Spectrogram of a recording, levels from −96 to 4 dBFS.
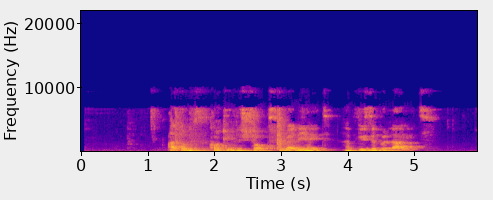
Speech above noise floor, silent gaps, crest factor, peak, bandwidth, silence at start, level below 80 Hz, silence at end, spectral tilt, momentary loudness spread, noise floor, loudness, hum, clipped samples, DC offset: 46 dB; none; 14 dB; -2 dBFS; 7.2 kHz; 1.05 s; -42 dBFS; 0.7 s; -6.5 dB/octave; 11 LU; -61 dBFS; -16 LUFS; none; under 0.1%; under 0.1%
